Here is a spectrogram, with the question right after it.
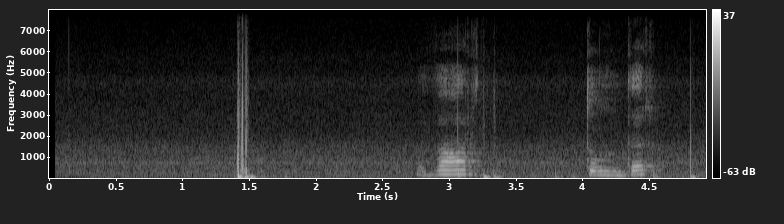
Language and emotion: Russian, neutral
